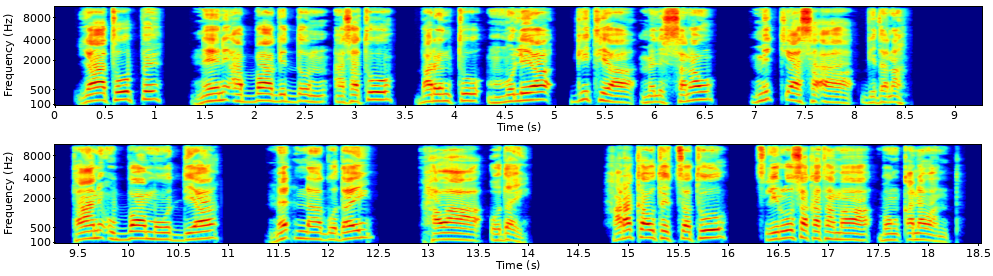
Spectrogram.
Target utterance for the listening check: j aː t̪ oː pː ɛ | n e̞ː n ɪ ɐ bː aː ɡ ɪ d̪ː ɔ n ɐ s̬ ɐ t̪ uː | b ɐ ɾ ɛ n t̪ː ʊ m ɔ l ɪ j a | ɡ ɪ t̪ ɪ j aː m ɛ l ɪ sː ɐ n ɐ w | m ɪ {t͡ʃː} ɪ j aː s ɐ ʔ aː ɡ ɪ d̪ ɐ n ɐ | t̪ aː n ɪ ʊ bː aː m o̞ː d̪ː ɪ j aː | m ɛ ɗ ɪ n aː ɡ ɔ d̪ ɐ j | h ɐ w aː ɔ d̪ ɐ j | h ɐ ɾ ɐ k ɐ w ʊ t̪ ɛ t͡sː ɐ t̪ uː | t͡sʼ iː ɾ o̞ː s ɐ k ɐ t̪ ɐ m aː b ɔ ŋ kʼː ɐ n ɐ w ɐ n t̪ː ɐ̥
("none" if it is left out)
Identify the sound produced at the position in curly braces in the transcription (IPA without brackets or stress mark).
t͡ʃʼː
